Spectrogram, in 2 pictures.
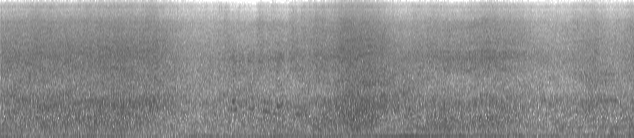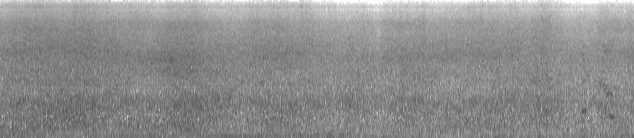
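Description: Small ocean waves washing up onto a sandy beach in a continuous wash that swells and eases every few seconds, with wind rumbling on the microphone underneath.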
